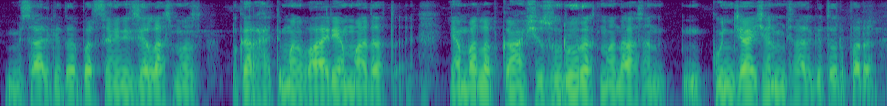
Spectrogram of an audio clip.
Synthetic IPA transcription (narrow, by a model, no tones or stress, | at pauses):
misaːlkʲit̪oːɾpɐɾsɐ̃ːnizilɐsmɐnz | pɨkɐɾɦɐt̪imɐnʋaːɾʲjamɐd̪ɐt̪ʰjɐmɐt̪lɐb̚kãːʃʰizɐɾuːɾɐt̪ʰmɐnd̪aːsɐnkunʲd͡ʒaːjt͡ʃʰɐnmisaːlkit̪oːɾpɐɾ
